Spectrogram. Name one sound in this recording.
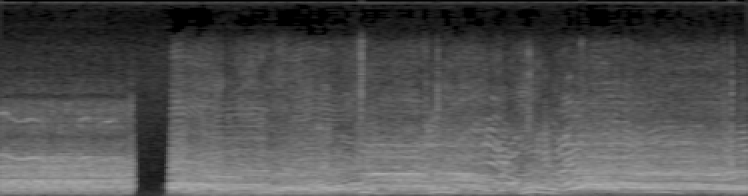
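A group of young women cheer and shout excitedly.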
